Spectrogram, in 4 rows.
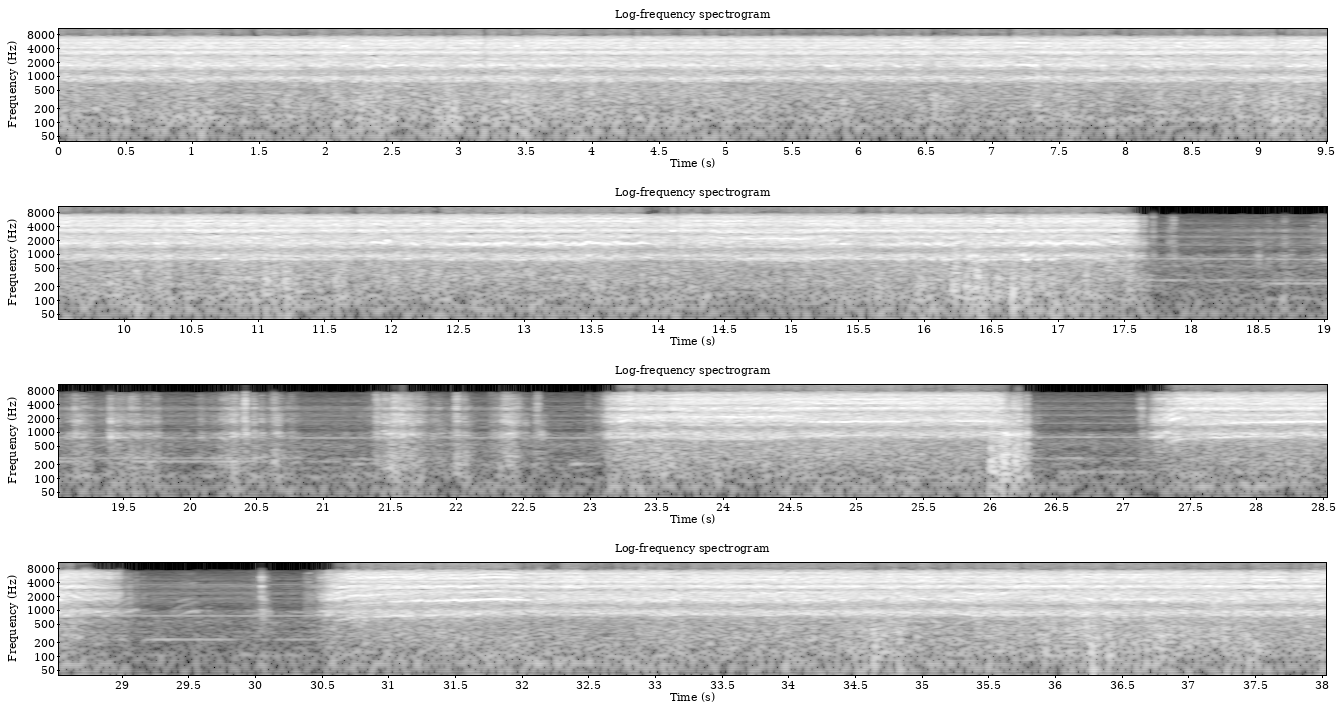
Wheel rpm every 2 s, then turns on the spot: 240, 230, 230, 230, 230, 230, 220, 210, 180, 10, 20, 50, 220, 90, 100, 110, 220, 220, 230.
18-22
